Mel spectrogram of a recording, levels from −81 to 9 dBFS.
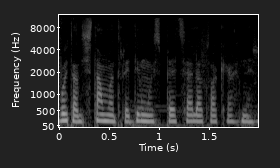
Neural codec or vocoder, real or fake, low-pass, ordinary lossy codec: none; real; 10.8 kHz; AAC, 48 kbps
